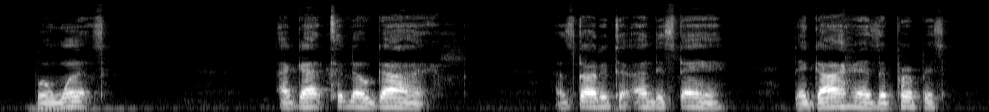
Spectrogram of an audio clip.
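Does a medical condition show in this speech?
Yes: cerebral palsy; spastic quadriparesis, present from birth, wheelchair user, unable to walk; about 30 years since birth.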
